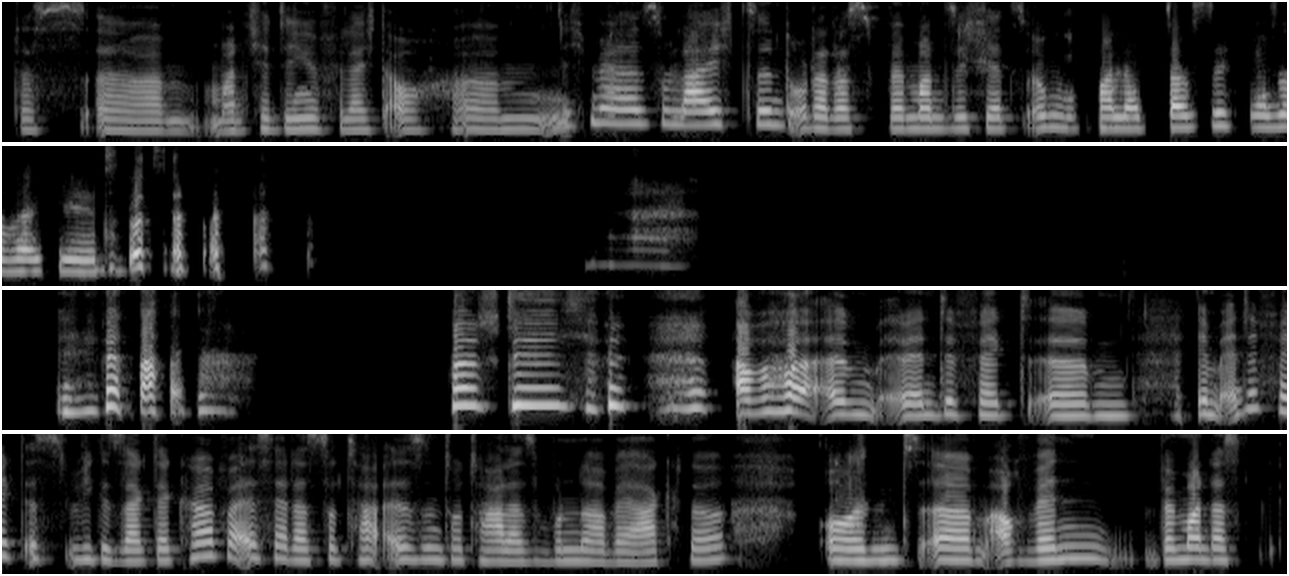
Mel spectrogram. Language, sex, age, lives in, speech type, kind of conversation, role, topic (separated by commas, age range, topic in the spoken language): German, female, 40-44, Germany, conversation, advice, advisor, Wie kannst du deinen Alltag neu organisieren, wenn sich deine Gesundheit oder Mobilität plötzlich verändert hat?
